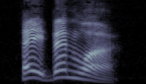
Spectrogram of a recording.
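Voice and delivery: loud, high-pitched shouting. Calling out to benoit, who answers there's no need: shouting a name. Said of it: "There's no need to shout".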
